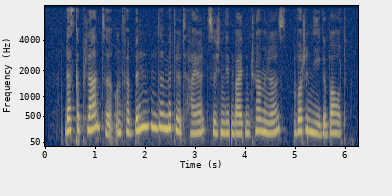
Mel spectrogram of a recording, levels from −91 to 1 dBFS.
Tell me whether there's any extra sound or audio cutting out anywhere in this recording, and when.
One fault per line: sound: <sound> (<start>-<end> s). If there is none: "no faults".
sound: dropout (3.7-3.7 s)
